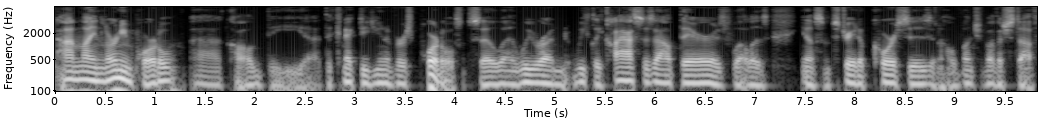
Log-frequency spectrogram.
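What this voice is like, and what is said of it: Scratchy, strained voice. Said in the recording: “my voice is a little scratchy here ... I'm trying to strengthen it back up after the weekend”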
